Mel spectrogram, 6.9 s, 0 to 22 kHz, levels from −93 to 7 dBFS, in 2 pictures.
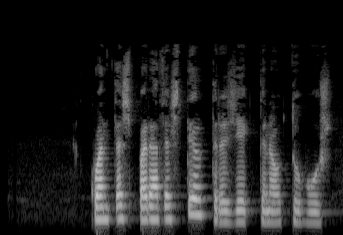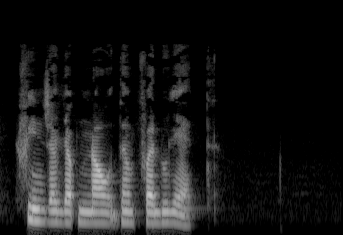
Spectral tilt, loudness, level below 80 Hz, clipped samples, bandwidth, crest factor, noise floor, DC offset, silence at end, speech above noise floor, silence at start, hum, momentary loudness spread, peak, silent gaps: -5.5 dB/octave; -27 LUFS; -78 dBFS; under 0.1%; 11 kHz; 24 dB; -80 dBFS; under 0.1%; 1.5 s; 54 dB; 0.95 s; none; 12 LU; -4 dBFS; none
